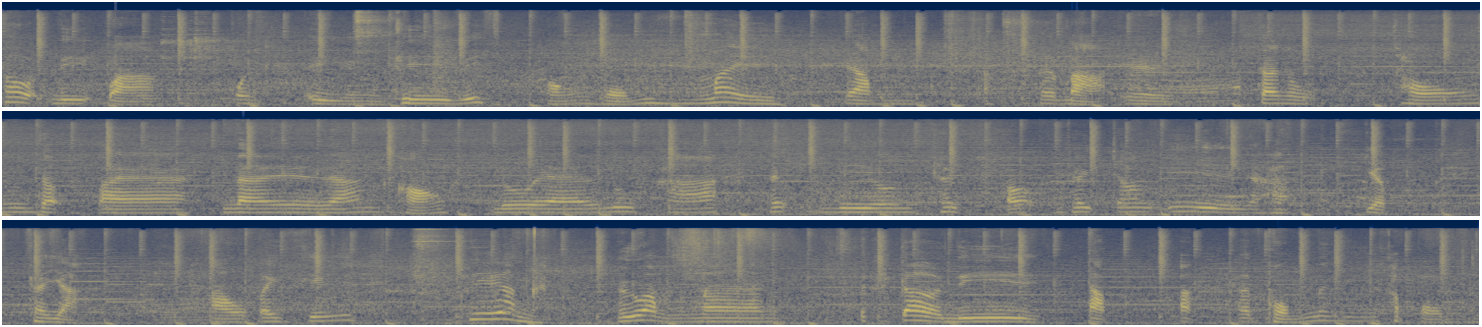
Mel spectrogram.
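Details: Male barista who is autistic and hearing-impaired; speech of a deaf speaker.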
